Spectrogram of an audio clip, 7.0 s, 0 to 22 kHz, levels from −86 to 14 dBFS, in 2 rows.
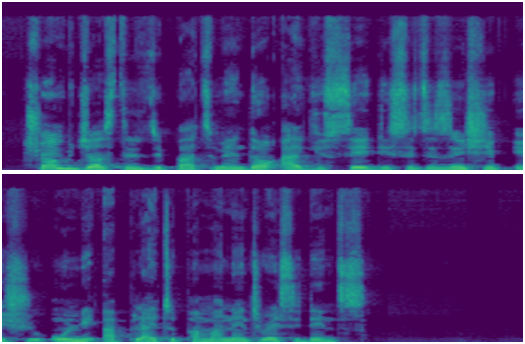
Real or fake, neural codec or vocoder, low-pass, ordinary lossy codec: real; none; none; none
